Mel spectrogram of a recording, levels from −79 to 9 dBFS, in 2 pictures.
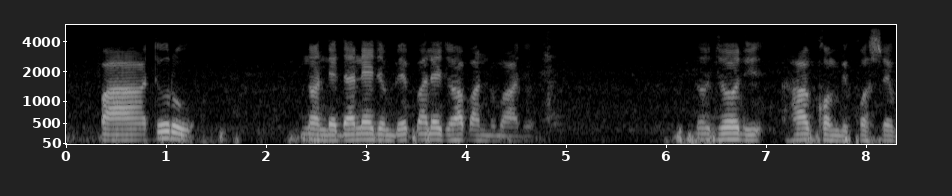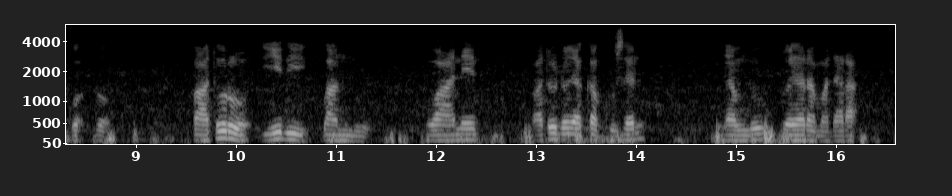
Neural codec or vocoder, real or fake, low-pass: none; real; 5.4 kHz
